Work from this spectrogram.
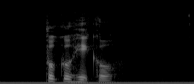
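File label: "pukuhiko", Māori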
